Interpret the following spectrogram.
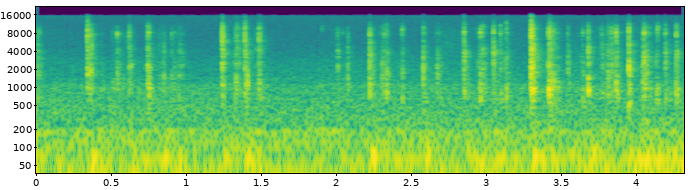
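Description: Typing on a computer keyboard: a quick, irregular run of keystrokes entering a terminal command, with one sharper key press a little over three seconds in, over a steady low hum.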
